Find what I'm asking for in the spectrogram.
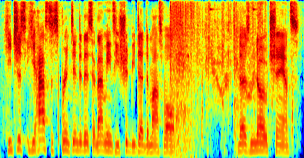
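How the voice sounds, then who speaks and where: A man's voice: fairly high pitch, fairly even intonation, normal speed. A man giving live esports play-by-play commentary, making dramatic, declarative calls in clipped phrases. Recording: clear game noise, gunfire and clicks. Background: game gunfire and clicks.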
